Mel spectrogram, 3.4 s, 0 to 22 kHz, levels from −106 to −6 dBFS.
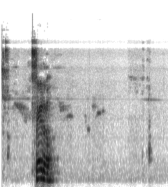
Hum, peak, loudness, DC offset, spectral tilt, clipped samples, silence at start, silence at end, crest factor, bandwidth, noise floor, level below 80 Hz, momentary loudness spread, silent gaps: none; 0 dBFS; -15 LUFS; under 0.1%; -3 dB/octave; under 0.1%; 0 s; 0.35 s; 22 dB; 9.8 kHz; -65 dBFS; -64 dBFS; 22 LU; none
